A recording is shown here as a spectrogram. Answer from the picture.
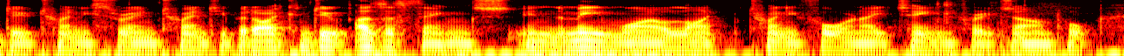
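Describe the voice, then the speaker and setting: Talking at a fairly quick pace, a man with a very deep, low voice shows vocal fry. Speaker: scale model builder. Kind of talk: tutorial. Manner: monotone; halting, many fillers.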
